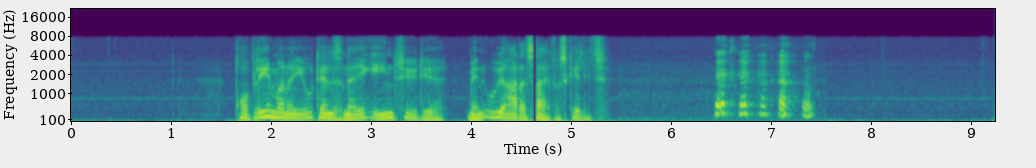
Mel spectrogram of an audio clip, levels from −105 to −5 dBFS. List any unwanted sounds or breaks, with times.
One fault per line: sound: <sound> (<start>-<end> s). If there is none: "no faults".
sound: dropout (4.6-4.7 s)
sound: laugh (6.4-7.5 s)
